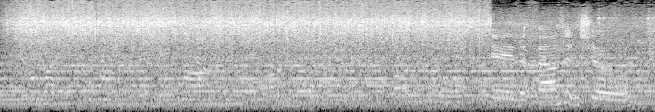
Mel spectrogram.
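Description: Ground-level plaza fountain jets spraying and splashing onto the paving in a steady hiss, which cuts off abruptly about five seconds in as the jets shut off.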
